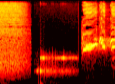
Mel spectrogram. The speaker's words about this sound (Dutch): Word jij ook zo blij van de eerste zingende merel?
